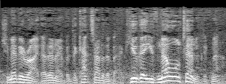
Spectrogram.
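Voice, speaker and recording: A man playing a sociable, conciliatory English family friend in a 1970s radio drama, smoothing things over and coaxing. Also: medium pitch, very animated, rapid-fire, natural voice. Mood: urging.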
